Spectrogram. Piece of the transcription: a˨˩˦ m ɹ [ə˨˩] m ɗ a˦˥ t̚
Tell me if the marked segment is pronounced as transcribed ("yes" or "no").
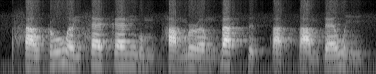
no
